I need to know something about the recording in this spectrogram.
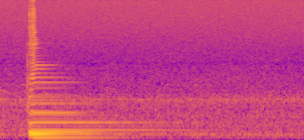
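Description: An acoustic guitar is strummed close by, a chord ringing out and slowly fading.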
